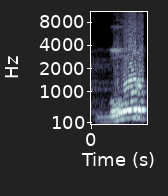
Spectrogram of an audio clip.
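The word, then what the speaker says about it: boar: तो जब ओ के तुरंत बाद ए आता है तो उस समय ए का प्रोनाउंसिएशन नहीं होता है। ए साइलेंट होता है।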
